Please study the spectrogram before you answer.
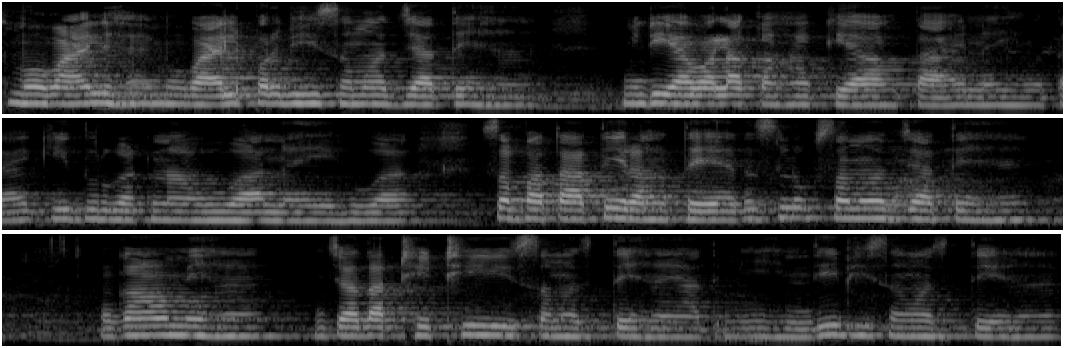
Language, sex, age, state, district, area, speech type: Hindi, female, 30-45, Bihar, Samastipur, rural, spontaneous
